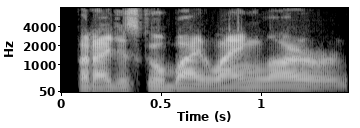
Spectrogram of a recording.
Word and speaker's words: Langelaar: I think the Dutch version is longar uh which is the way my parents say it but I just go by Langlar or Langalar.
